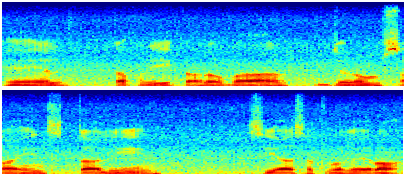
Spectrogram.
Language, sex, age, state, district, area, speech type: Urdu, male, 45-60, Uttar Pradesh, Muzaffarnagar, urban, spontaneous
